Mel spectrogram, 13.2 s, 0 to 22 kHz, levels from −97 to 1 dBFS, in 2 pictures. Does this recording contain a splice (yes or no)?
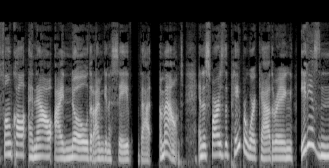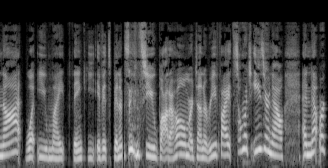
yes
